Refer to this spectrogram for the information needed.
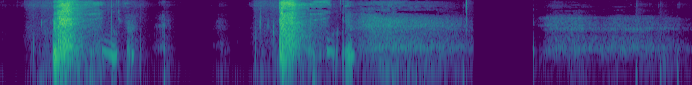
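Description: Two forceful sneezes a couple of seconds apart, then rustling and a soft blow into a tissue; a bout of sneezing.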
